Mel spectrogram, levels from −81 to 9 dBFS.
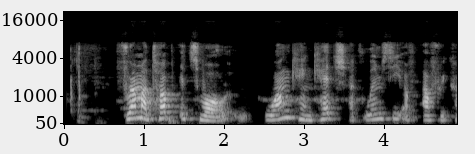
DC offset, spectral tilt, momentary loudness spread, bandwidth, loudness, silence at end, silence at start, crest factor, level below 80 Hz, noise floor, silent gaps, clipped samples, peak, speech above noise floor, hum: under 0.1%; -3.5 dB/octave; 14 LU; 9.4 kHz; -19 LUFS; 0 s; 0.05 s; 18 dB; -58 dBFS; -47 dBFS; none; under 0.1%; -2 dBFS; 29 dB; none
